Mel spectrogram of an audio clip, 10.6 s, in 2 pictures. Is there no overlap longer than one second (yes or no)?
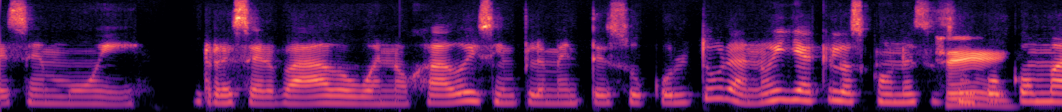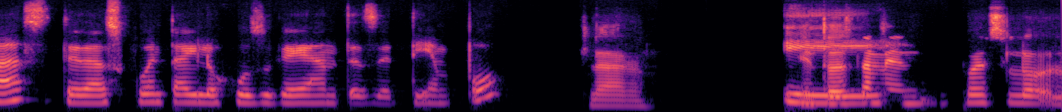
yes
